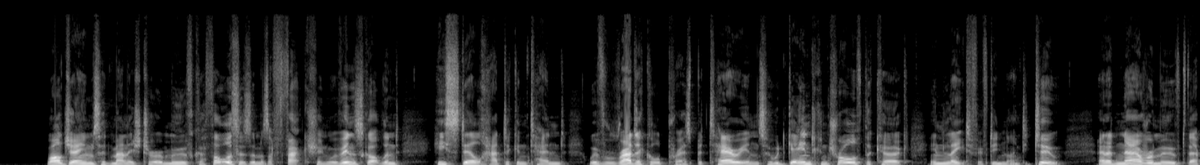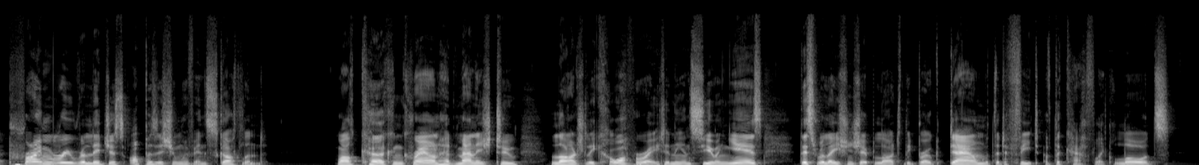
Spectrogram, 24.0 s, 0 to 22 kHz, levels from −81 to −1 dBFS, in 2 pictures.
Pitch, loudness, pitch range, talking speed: 135 Hz, -21 LUFS, 120-160 Hz, 165 wpm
